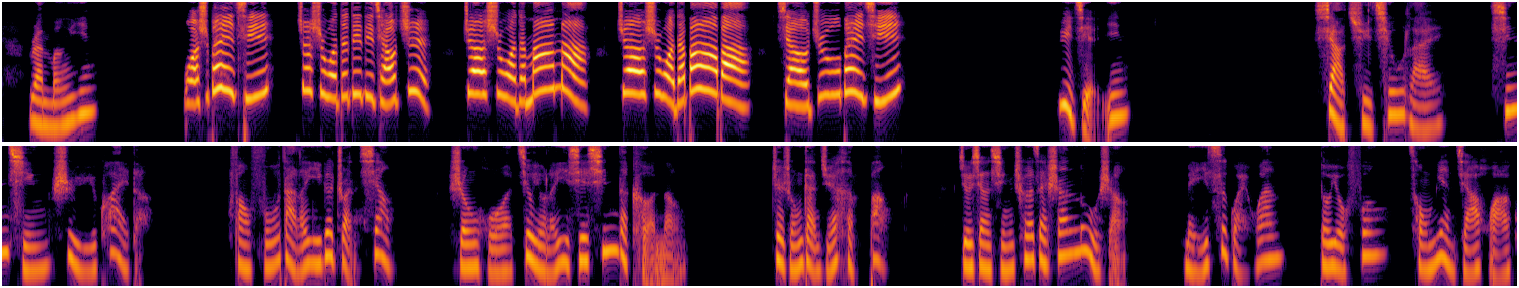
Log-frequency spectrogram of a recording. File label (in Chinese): 四种 声线; 挑战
